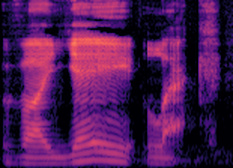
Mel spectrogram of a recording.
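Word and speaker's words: וַיֵּלֶךְ: Instead of yelek, we have vayelek. with the second seirei also becoming a segol under the lamed. Again, the Wayyiqtol form shifts the accent from the last syllable back to the second to last syllable in these shorter forms,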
